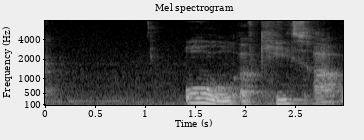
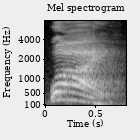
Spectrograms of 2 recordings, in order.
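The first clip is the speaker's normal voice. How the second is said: shouting together; 10 dB louder than usual. A narrator's reading. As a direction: yell it as an eager crowd demanding answers. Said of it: "together they shouted".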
